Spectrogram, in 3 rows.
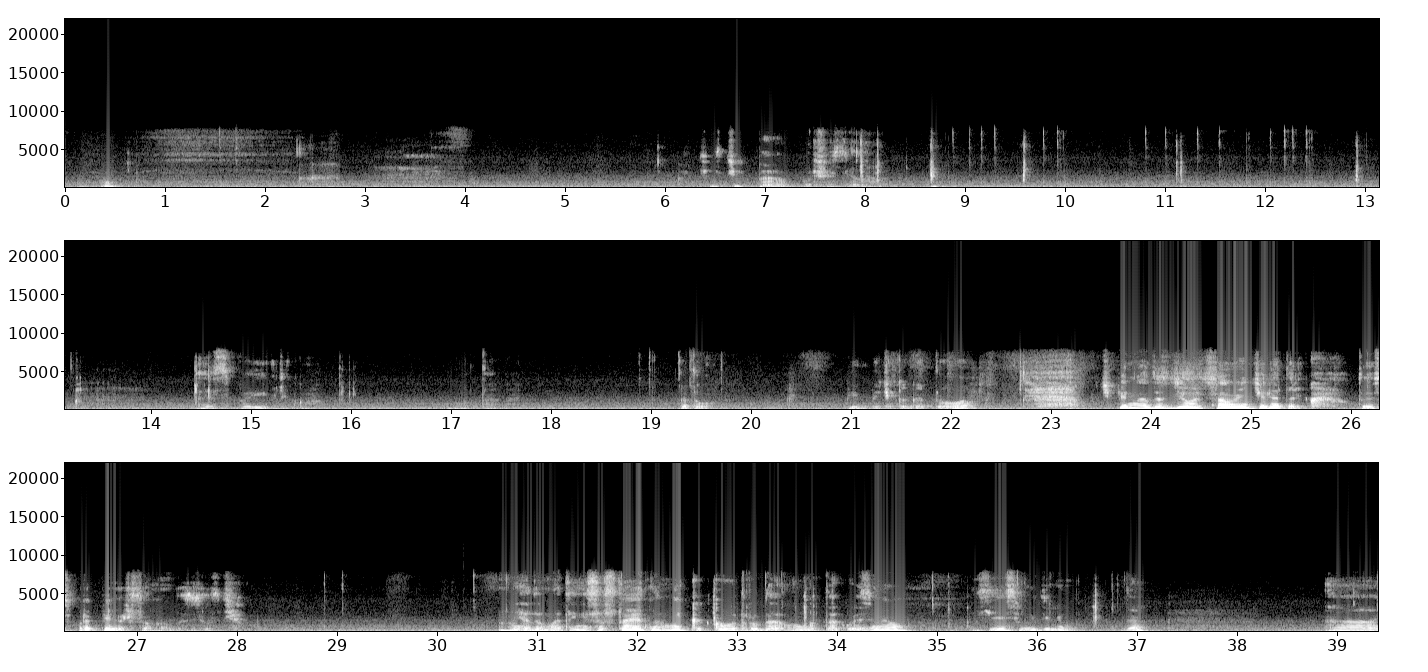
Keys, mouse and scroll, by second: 1.5 click, 8.8 shift+click, 9.1 shift+click, 9.7 click, 10.7 click, 11.3 shift+click, 12.0 shift+click, 12.2 shift+click, 14.4 s, 19.2 click, 19.6-22.7 middle drag, 32.1 click, 33.5 ctrl+click, 34.2-35.9 middle drag, 35.9 ctrl+click, 37.0-39.4 middle drag.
